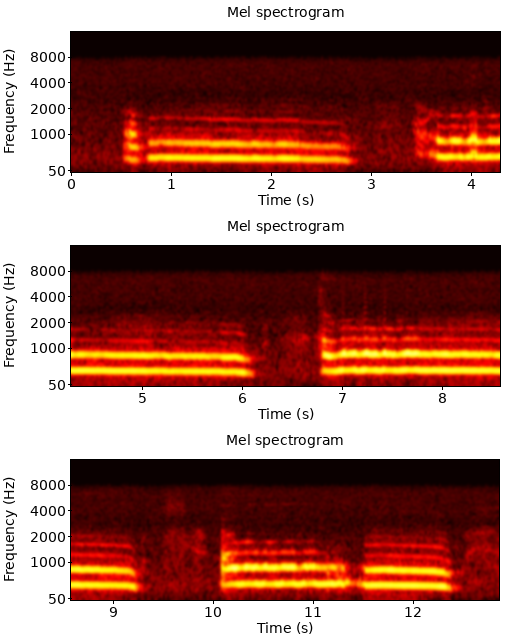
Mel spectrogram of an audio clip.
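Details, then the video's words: Miniature Schnauzer named Sky, a three-year-old female, howling along with her owner. Four long sustained tonal howls, each two to three seconds, steady pitch with slight dips at the ends, separated by short pauses, indoors. "sky (mini schnauzer) howling and talking"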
